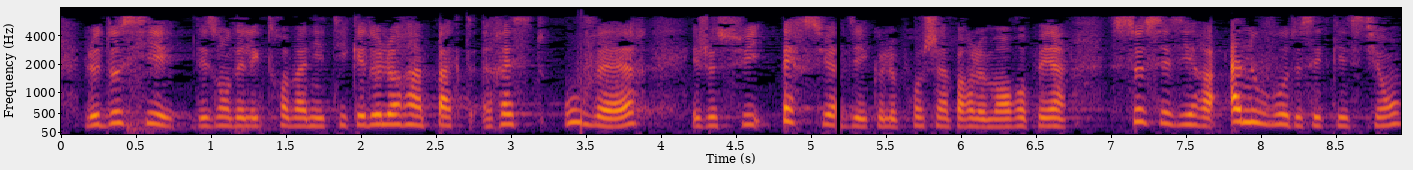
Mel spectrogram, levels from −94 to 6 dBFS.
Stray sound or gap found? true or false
true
